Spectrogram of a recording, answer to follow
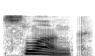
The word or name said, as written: slunk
